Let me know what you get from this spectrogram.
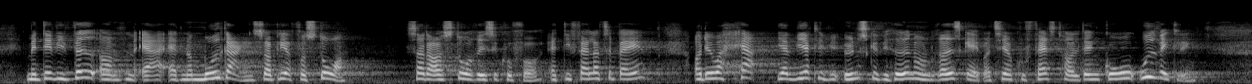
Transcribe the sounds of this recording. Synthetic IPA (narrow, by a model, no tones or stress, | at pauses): mend̥e̝ʋiʋe̝ð̞̰ˠɒ̽md̥n̩æɐæd̥nɒmo̝ð̞ˠɡ̥ɑ̈ŋ̰n̩sɒ̽b̥liɐfɒ̽sd̥o̝ɐ̰ | sɒ̽æɐɾɑ̈ɒ̽ssːd̥o̝ɐ̰ʁisikʰo̝fɒ̽ʔæd̥ifæl̰ɐt͡sʰe̝b̥ɛːɪ | ɒ̽d̥e̝ʋɑ̈hæɐ̰jɑ̈ɪʋiɐɡ̥liʋiʔønsɡ̥əð̩ˠʋiɦæð̞ˠno̝ːn̩ʁɛð̞ˠsɡ̥ɛ̰ːb̥ɐt͡sʰe̝lækʰufæsd̥hɒ̽l̰əd̥enɡ̥o̝ːʔuð̞ˠʋe̝ɡ̥le̝ŋ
